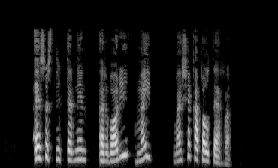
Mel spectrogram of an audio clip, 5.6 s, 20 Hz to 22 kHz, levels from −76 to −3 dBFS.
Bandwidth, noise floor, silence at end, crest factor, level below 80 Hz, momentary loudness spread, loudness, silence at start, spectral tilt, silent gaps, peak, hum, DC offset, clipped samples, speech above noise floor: 11.5 kHz; -83 dBFS; 0.95 s; 20 dB; -78 dBFS; 11 LU; -21 LUFS; 0.65 s; -4 dB/octave; none; -2 dBFS; none; under 0.1%; under 0.1%; 63 dB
